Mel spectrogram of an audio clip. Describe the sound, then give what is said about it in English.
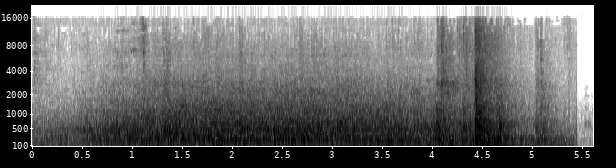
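A heavy safe door slides shut with a steady rumbling roll lasting several seconds, ending in a loud metallic clunk as it locks, followed by sudden silence. “Please turn back and look at the closing door.”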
